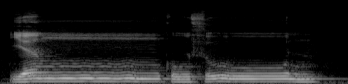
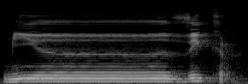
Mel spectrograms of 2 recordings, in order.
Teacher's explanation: Hanya berada di tengah-tengah ya. Antara dibaca jelas nun sukunnya dan antara mau dileburkan ke huruf setelahnya. Jadi suaranya samar, ikhfa.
